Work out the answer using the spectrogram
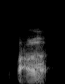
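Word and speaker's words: phở: What is the correct pronunciation? Is it pho or fa? – Fa. It's fa.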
